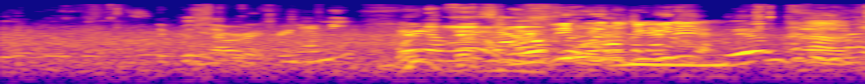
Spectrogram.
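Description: Several people talking and chattering over one another, the words indistinct, livelier in the second half.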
